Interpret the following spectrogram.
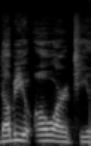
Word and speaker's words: wort: juice is called wort which is actually spelled w-o-r-t like wart oh but it's pronounced wort well i'm going to call it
